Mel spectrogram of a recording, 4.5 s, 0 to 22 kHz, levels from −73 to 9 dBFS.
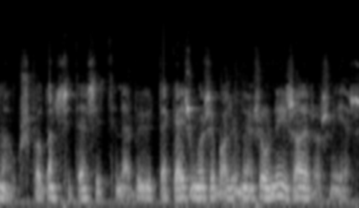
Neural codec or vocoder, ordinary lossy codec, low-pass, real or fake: none; AAC, 48 kbps; 19.8 kHz; real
